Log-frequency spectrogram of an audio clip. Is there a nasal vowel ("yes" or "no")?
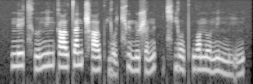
no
